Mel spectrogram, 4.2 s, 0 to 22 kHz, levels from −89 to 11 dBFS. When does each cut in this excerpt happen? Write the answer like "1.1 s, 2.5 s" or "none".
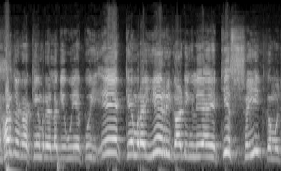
none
